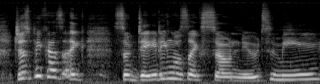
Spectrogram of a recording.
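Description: With an American accent, a woman with an unremarkable speaking voice talks at a moderate pace with lively intonation. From US West, northern California (Placer County). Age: 30s. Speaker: stand-up comedian. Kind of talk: casual chat. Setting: studio.

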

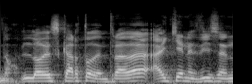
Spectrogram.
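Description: Audible room echo surrounds a man who speaks fairly quickly at a fairly high pitch. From Mexico, Puebla. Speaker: blockchain startup founder. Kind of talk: interview.

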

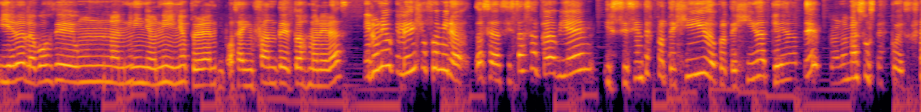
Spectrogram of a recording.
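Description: A high-pitched woman's voice at a moderate pace with very wide pitch swings, hardly any pauses, and noticeable background noise. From Peru, Ica. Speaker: tattoo artist and musician. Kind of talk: casual chat. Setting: remote call.

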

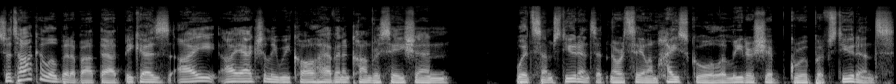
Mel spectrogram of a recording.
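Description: On a very clean recording with a silent background and a dry, close sound with no echo, a man uses a normal speaking voice at a fairly low pitch, with ordinary pitch variation, very even loudness and a moderate pace. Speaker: podcast co-host. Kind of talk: interview conversation. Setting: studio.

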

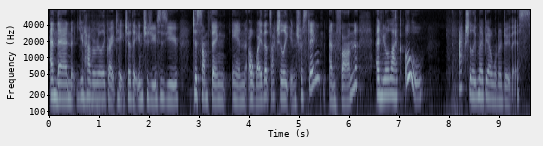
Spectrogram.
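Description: With an Australian accent, a woman talks at a fairly quick pace in a fairly low pitch with fairly even intonation. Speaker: podcast host. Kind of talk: casual chat. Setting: studio.

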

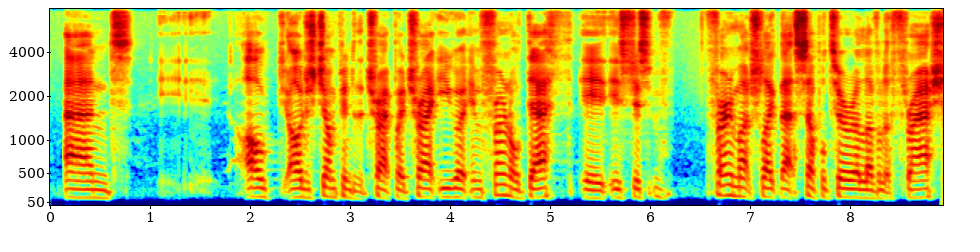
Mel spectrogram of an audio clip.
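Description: With a normal speaking voice, a man talks at a moderate pace and medium pitch, his intonation fairly even. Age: 20s. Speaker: metal podcast co-host. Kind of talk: casual chat.

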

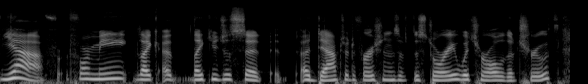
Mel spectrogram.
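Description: A woman has an unremarkable speaking voice at medium pitch. The sound is dry and close with no echo. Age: 20s. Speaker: podcast host. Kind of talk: casual chat.

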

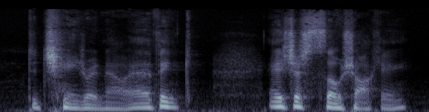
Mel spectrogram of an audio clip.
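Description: Over a silent background in a very clean recording, a man speaks in a fairly low, somewhat breathy voice with ordinary pitch variation. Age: 20s. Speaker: podcast co-host. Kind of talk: casual chat.

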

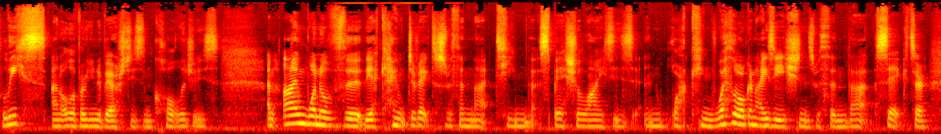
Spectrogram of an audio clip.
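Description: Someone with a Scottish accent talks at a moderate pace with ordinary pitch variation, recorded very cleanly against a silent background. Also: woman. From Scotland, west coast near Loch Lomond. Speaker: recruitment account director. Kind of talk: interview. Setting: studio.

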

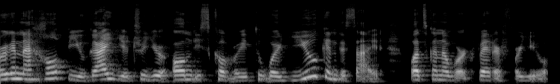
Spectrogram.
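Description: A woman speaks at a fairly quick pace with a Mexican accent, fairly high in pitch, with ordinary pitch variation and hardly any pauses. The recording is very clean, with a silent background. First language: Spanish. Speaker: life coach. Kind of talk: interview. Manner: blunt.

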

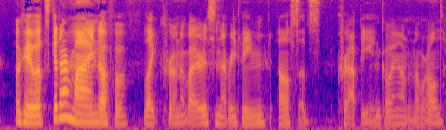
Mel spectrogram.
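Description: In a plain, everyday voice with an American accent, a woman talks at a fairly quick pace with hardly any pauses, fairly low pitch and fairly even intonation, on a very clean recording with a silent background. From Colorado, US. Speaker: podcaster. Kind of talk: casual chat.

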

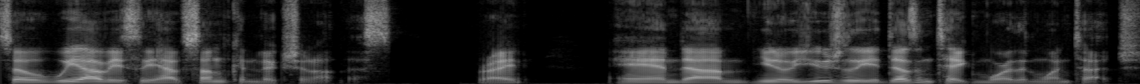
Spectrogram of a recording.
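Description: A man with an American accent, a medium pitch, lively intonation and a fairly quick pace. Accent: American-sounding. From Sudan and Kenya, American missionary family. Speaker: tech entrepreneur, bitcoin mining company CEO. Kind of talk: casual interview conversation. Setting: remote call from Kenya. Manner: frequent hesitations, many ums.

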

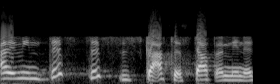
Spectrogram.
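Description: Recorded in a dry, close sound with no echo amid noticeable background noise, a woman speaks at a moderate pace. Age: 50s. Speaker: physician. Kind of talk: interview.

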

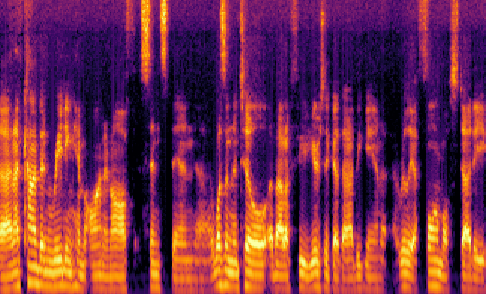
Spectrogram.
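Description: A normal speaking voice from a man, fairly low in pitch, with fairly even intonation and a moderate pace. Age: 30s. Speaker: theology student and church teacher. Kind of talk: interview on church history. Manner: frequent filler words.

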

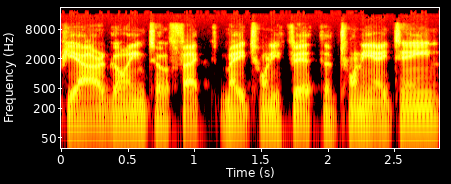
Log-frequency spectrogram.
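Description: Against a quiet background, a man with an Australian accent talks fairly quickly at a very deep, low pitch. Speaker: tech company CEO and co-founder. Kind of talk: interview conversation.

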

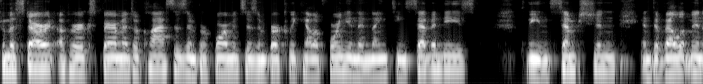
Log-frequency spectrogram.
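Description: A man's unremarkable speaking voice, fairly low in pitch, at a fairly quick pace against a quiet background. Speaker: podcast host. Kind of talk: interview conversation. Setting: video call.

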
